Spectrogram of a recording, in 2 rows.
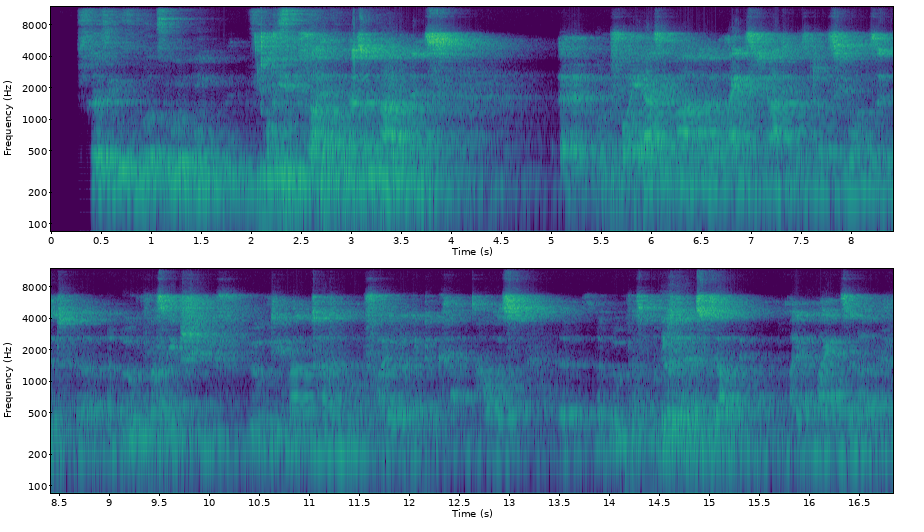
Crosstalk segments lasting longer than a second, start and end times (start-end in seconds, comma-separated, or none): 2.1-3.5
